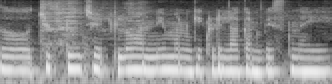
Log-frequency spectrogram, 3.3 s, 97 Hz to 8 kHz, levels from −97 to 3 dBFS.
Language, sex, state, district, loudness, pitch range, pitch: Telugu, female, Andhra Pradesh, Krishna, -13 LUFS, 195-210 Hz, 200 Hz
